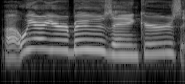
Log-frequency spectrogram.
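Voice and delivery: high, loud host announcement; announcer voice. Acted. Podcast intro announcing.

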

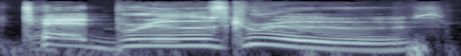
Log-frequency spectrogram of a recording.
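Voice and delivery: drawn out. Pretend. Drawn-out pun name.

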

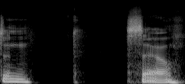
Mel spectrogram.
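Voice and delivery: usual speaking voice

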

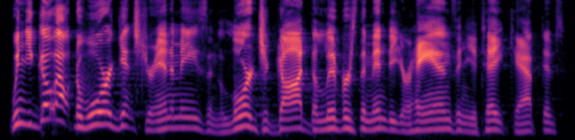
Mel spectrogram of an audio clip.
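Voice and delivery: loud Southern preacher's reading; Southern accent. Acted. Speaker reads Deuteronomy to the audience, in a loud Southern accent. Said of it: "read this is in a Southern accent".

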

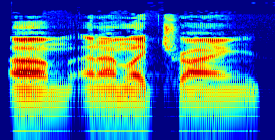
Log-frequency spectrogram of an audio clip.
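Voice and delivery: ordinary talk, nothing marked

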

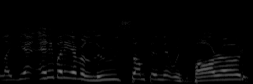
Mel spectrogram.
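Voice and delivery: ordinary talk

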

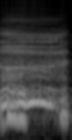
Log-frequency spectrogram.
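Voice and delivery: big mock gasp of amazement; awestruck gasp. Imitating son at his first donut, awestruck gasp. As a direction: gasp like a kid tasting heaven.

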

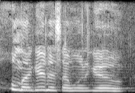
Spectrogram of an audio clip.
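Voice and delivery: high, excited imitation of the sister-in-law; excited gush. Pastor imitating his wife wanting the trip, high and excited. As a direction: squeal it like you're dying to go. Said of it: "And Chris was like".

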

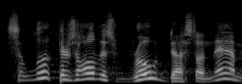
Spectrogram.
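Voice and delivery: normal talking voice

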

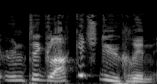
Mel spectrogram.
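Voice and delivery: slow, high mock German gibberish; hammed-up fake German words. Shown as a demonstration. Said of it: "like, fake German".

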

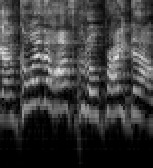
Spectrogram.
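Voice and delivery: urgent. Retold or imitated. Urgent call to husband.

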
